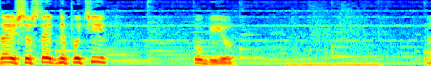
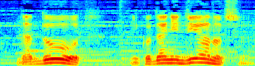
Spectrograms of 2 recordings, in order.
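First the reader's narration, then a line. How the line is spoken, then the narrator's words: Calm reply. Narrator (Russian): спокойно ответил Костя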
